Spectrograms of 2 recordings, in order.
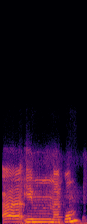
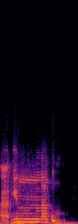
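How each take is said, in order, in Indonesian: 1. Hamzah glotal kedua jelas, dengan vokal panjang yang disisipkan. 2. Hamzah glotal kedua jelas, tanpa vokal panjang yang disisipkan. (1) "tahqiq hamzah yang kedua dengan idghal" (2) "tahqiqul hamzah yang kedua, ya, tanpa idghal"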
